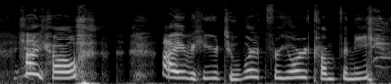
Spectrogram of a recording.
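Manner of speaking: very high cartoon frog puppet voice. Joking about using a fake voice in a job interview, in a Kermit the Frog voice. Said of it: "can't believe we have Kermit".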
